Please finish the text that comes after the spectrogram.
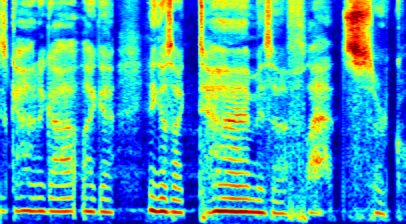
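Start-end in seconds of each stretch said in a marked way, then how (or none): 2.0-3.9 very slow, lilting delivery. Quoting a True Detective line: Matthew McConaughey impression with a lilt. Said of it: "a lilt, I would say, to his voice".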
